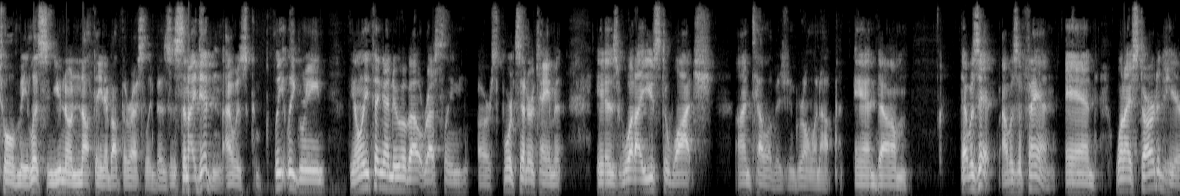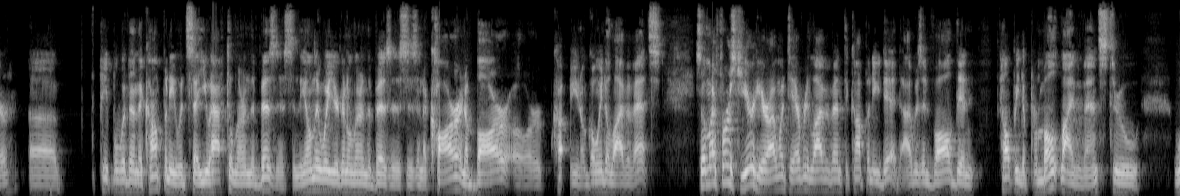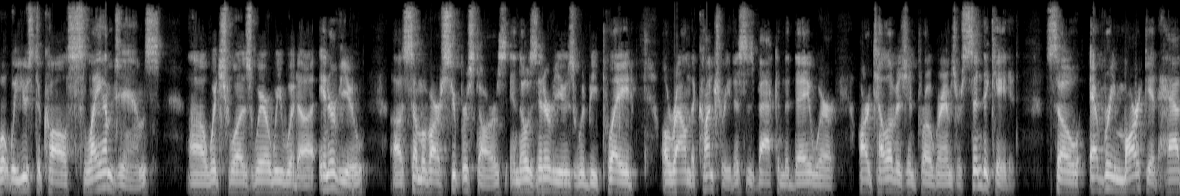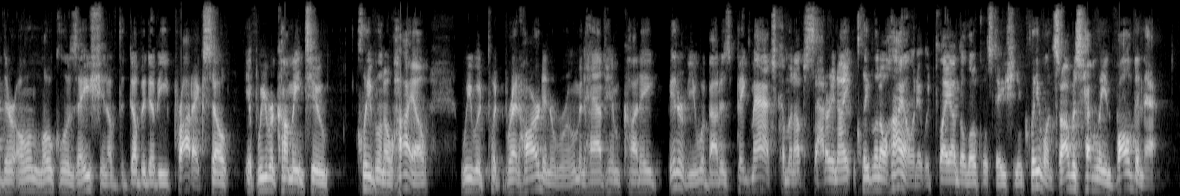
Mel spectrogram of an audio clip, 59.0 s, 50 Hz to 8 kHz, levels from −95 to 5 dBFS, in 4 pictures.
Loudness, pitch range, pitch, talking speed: -20 LUFS, 100-120 Hz, 110 Hz, 220 wpm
